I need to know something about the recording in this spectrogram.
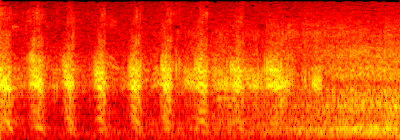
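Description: A rapid, raspy villain's cackle in the Green Goblin voice, about eight or nine quick bursts a second, trailing off into a hoarse hiss near the end.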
